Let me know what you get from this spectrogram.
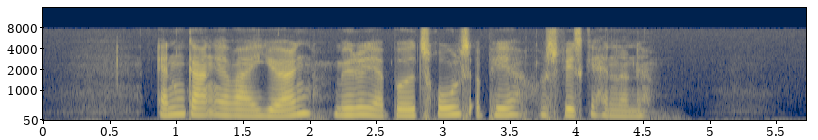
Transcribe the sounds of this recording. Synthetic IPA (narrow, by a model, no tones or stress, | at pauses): ʔænn̩ɡ̥ɑ̈ŋ̰jɑ̈ɪʋɑ̈ijøɐeŋmød̥ð̩ˠjɑ̈ɪb̥ɔ̽ːð̞̩ˠt͡sʰʁo̝ːlsɒ̽pʰe̝ːɐhɔ̽sfe̝sɡ̥əɦænlɐnə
